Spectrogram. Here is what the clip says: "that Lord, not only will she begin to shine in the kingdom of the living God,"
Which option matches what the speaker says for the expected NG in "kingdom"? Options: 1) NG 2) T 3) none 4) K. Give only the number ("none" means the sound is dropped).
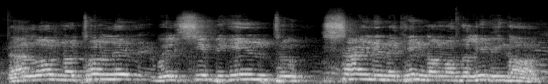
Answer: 1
